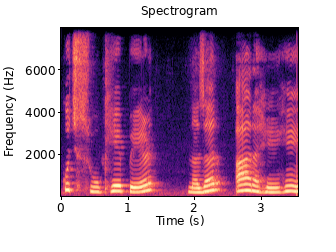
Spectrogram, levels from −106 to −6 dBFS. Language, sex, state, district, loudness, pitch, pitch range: Hindi, female, Madhya Pradesh, Bhopal, -14 LUFS, 250 Hz, 220-285 Hz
